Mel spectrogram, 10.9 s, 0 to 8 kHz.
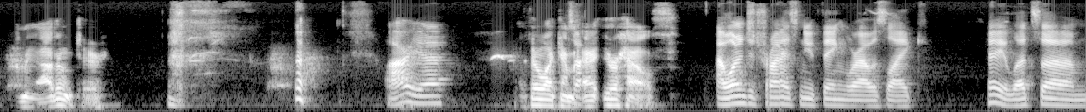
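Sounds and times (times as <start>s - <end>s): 
speech: 0.2s - 1.1s, 1.7s - 2.0s, 3.0s - 3.2s, 3.9s - 4.6s, 5.2s - 9.3s, 9.9s - 10.8s
laughter: 1.7s - 2.4s, 5.3s - 9.0s
dog barking excitedly: 2.7s - 3.2s.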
